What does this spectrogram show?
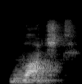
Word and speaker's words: watched: eles falando, por exemplo, watched. Nessa pronúncia de ed no passado, eles não falam muito watched, watched. É meio que quase um efeito sonoro, assim, ó, watched. I watched, you watched, he watched.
